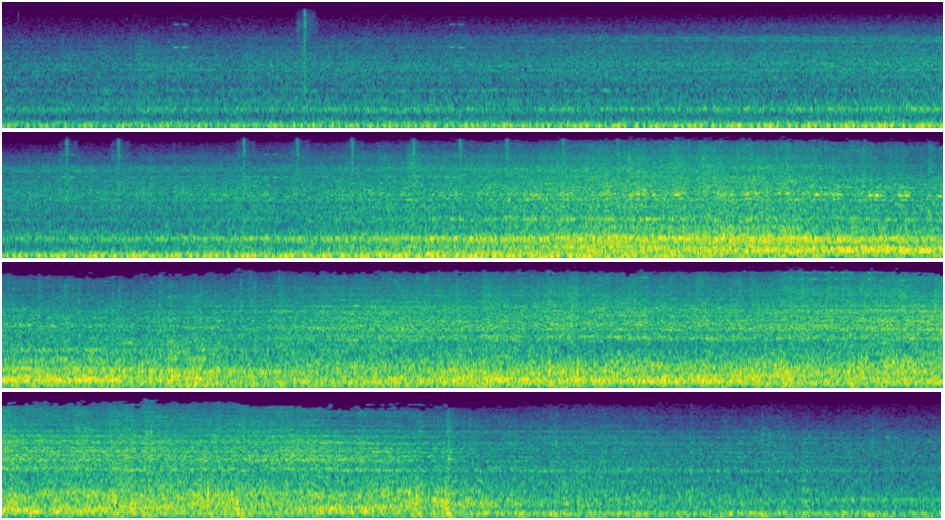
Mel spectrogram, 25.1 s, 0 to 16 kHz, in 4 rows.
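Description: A ChME3 diesel locomotive hauling passenger coaches passes by. Its engine grows louder as it approaches and is loudest about halfway through. The coaches then roll past, wheels clicking over the rail joints, and the sound fades near the end.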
